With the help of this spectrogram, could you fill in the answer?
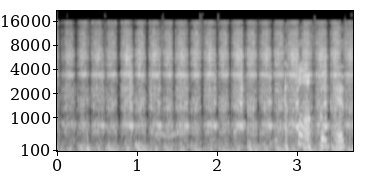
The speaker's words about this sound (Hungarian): Fűrészeljük el akkor itt ezt a vasat, és akkor olajozzuk meg, jó?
